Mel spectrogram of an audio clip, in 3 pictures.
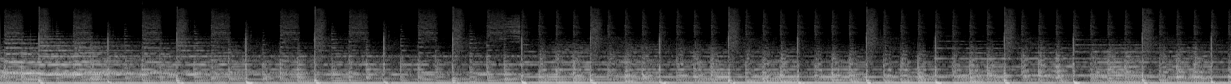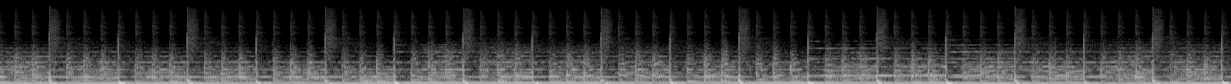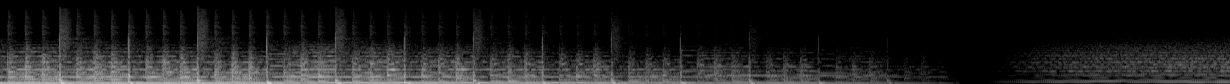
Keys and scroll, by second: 3.1 Tab, 8.8 2, 9.9 e, 13.3 s, 14.2 g, 14.4 z, 15.4 ctrl+r, 18.2 2, 19.4 s, 27.2 2, 28.1 s, 29.6 shift+z, 33.6 Tab.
